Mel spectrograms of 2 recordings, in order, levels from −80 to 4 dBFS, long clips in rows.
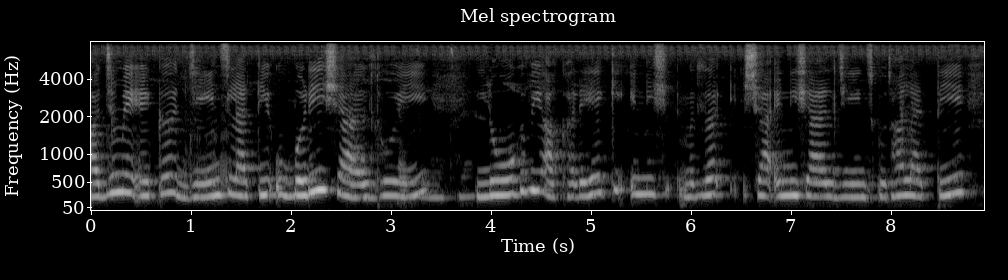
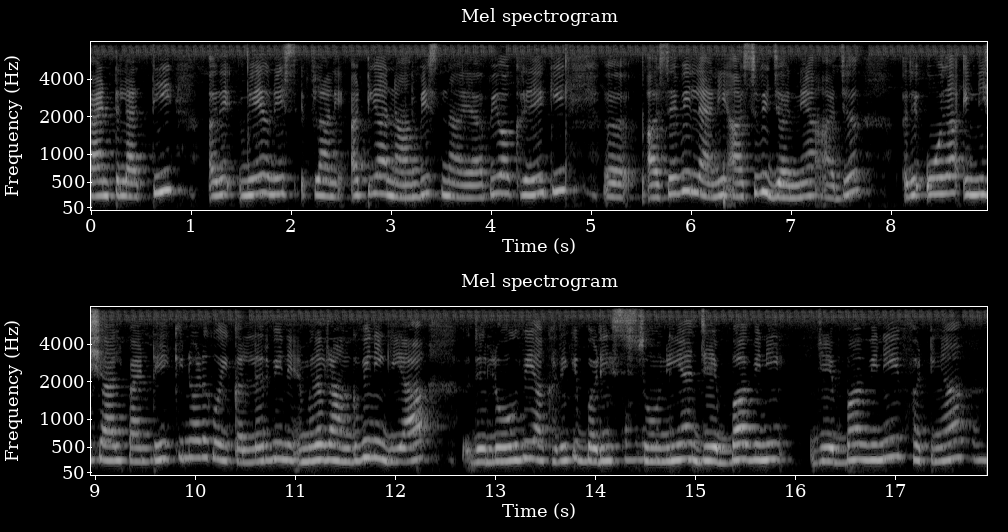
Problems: constant background noise, background conversations at intervals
